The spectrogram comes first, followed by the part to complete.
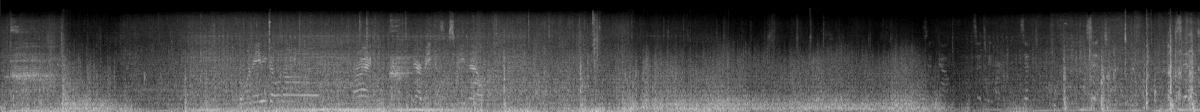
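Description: Wind buffeting the microphone aboard a small sailboat under sail in a stiff breeze, a steady low rumble that eases briefly about nineteen seconds in.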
